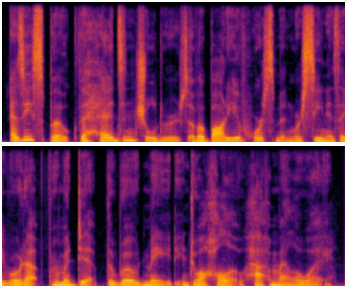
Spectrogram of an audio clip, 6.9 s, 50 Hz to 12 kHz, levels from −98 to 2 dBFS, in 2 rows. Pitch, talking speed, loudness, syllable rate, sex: 190 Hz, 270 wpm, -17 LUFS, 6.1 syllables/s, female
